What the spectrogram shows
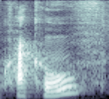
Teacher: Krakow, I think you extend the O, Krakow.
